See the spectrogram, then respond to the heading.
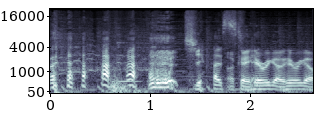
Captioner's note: laughter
